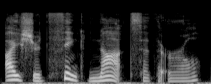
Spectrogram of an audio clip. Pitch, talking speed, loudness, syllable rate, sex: 175 Hz, 200 wpm, -18 LUFS, 3.7 syllables/s, female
